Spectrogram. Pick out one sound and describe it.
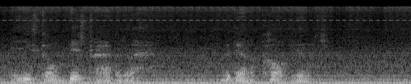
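A man speaks calmly into a microphone close by.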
